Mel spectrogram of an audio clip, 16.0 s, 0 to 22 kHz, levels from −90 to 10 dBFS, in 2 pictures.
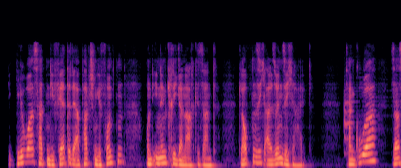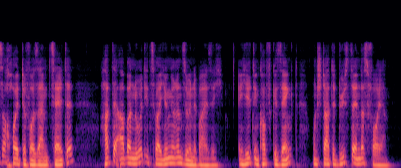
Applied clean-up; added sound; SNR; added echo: neural mask model DeepFilterNet 3.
